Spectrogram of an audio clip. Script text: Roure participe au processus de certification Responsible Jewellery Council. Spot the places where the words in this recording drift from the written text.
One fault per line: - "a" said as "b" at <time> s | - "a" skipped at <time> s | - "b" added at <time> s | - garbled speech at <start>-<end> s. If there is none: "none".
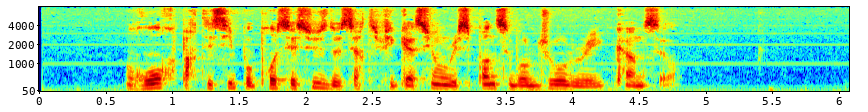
none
